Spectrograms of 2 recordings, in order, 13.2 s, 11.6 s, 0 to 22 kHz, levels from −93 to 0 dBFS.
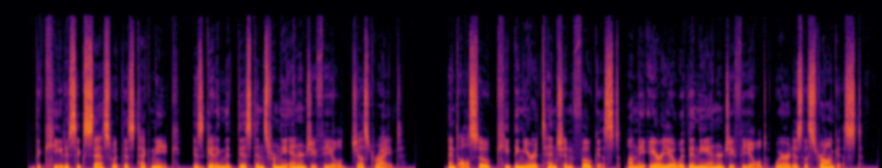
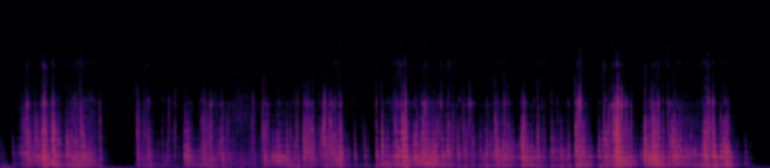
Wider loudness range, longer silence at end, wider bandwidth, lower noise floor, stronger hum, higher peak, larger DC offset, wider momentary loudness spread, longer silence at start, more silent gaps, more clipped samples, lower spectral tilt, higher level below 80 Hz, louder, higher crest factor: second, 2 LU vs 6 LU; about the same, 0.3 s vs 0.3 s; first, 19 kHz vs 16 kHz; second, -58 dBFS vs -72 dBFS; neither; first, -6 dBFS vs -18 dBFS; neither; second, 8 LU vs 13 LU; first, 0.5 s vs 0 s; neither; neither; first, -5 dB/octave vs -0.5 dB/octave; first, -42 dBFS vs -80 dBFS; first, -22 LUFS vs -45 LUFS; second, 16 dB vs 30 dB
